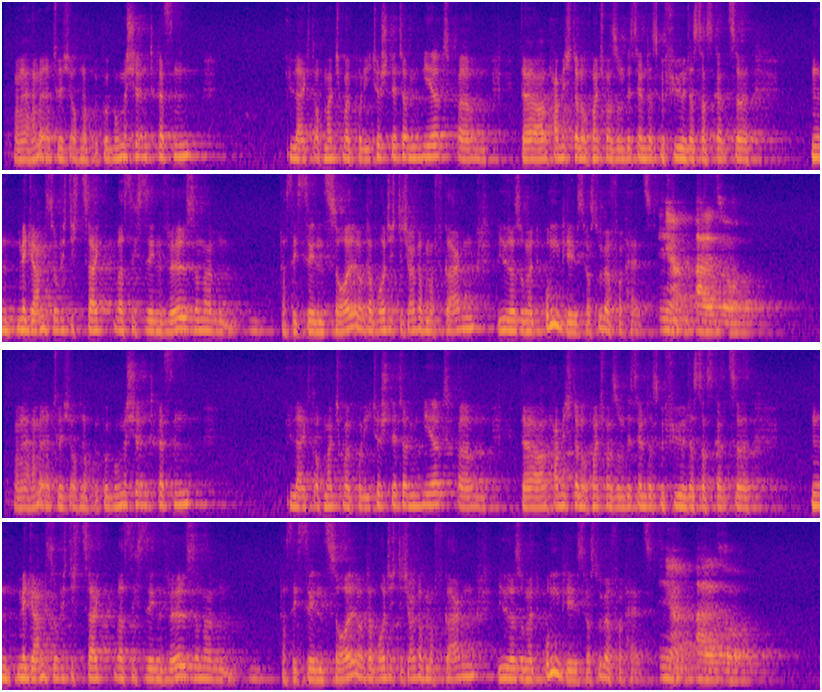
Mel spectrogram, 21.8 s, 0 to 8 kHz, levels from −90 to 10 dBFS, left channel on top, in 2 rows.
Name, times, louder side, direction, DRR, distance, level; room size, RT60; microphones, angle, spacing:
voice 1, 0.1-2.8 3.8-6.6 6.9-10.3 10.8-19.6, left 1 dB, 15° left, 6 dB, 0.9 m, -22 dB
voice 2, 19.7-20.7, left 2 dB, 55° left, 4 dB, 5.3 m, -20 dB
30.0 x 14.5 x 8.7 m, 1.2 s
head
